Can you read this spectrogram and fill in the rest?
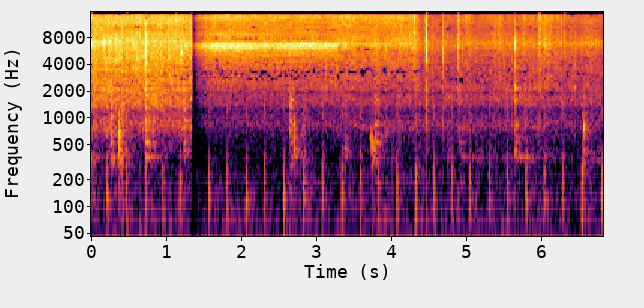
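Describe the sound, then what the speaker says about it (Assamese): Onions and spice paste fry in a pan for chicken curry, a soft steady sizzle under regular rhythmic scraping strokes of a spoon stirring, close and fairly quiet, with no talking. "ইয়াতে এতিয়া পেষ্টখিনি দি দিলোঁ একেলগে। পিঁয়াজখিনি অলপ ৰংচঙুৱা হ'বলৈ দিম।"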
